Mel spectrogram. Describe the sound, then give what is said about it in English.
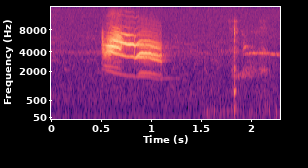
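A wild female bird gives a loud, high, steady whistled call lasting about half a second. A sharp click and a fainter, thin whistle follow over quiet background hiss. “We have a wild female over the top. A wild bird.”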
